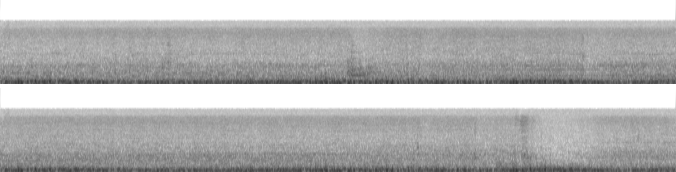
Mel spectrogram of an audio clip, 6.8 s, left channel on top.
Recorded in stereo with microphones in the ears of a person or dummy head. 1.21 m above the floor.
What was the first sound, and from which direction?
Only background noise.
